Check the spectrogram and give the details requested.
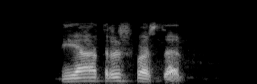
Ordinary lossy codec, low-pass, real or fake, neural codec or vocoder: Opus, 24 kbps; 7.2 kHz; fake; vocoder, 22.05 kHz, 80 mel bands, HiFi-GAN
